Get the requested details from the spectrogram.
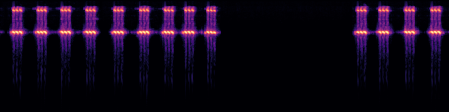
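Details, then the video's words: Chirping cricket, played to repel rats: nine sharp, high chirps in quick succession, a silent pause of over a second, then four more chirps at the same fast pace. No background noise. "SUARA JANGKRIK PENGUSIR TIKUS"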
